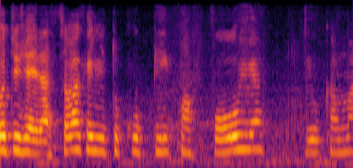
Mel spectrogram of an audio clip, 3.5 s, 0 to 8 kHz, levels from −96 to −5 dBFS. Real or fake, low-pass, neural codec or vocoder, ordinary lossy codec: fake; 7.2 kHz; vocoder, 44.1 kHz, 128 mel bands, Pupu-Vocoder; none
